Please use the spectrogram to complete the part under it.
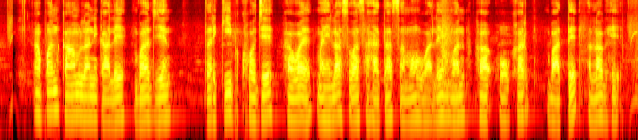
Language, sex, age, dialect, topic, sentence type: Chhattisgarhi, male, 25-30, Eastern, banking, statement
